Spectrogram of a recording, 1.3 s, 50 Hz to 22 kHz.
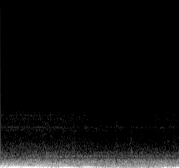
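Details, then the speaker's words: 2016 Toyota Corolla 11th gen, 1.8L 2ZR-FE, U341E 4-speed automatic, test drive under acceleration: deep loud droning roar swells with throttle, no knock or rattle; reviewer unsure if normal or a worn engine mount, a common problem. "Oh, it's loud when you get on it. I wonder if that's an engine mount or if that's normal the way a car should be."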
